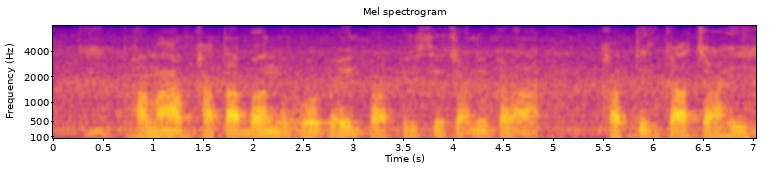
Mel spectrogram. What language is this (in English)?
Bhojpuri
